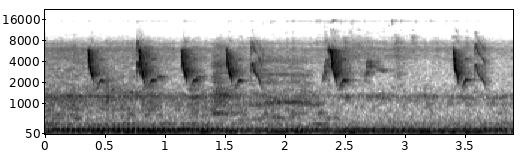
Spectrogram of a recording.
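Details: Juvenile prenjak lumut, a prinia, giving calls meant as tutoring for a kept songbird: quick high chirps that slide downward, several in close succession then spaced apart, with low background hum.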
